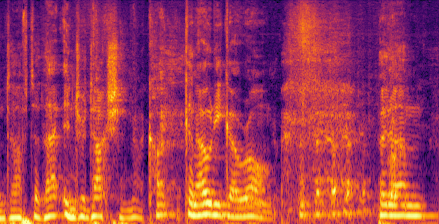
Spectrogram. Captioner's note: laughing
